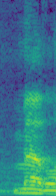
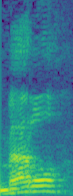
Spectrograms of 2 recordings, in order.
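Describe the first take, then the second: First: Said in the usual way. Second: Metal punched higher and louder; emphatic metal. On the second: Shown as a demonstration. Teacher stressing Metal to students, punched higher and louder. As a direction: hit Metal hard as the big warning. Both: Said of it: "this is the big one".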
